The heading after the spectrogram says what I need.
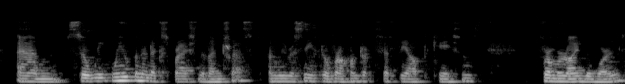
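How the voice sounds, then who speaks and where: A man with a Northern Irish accent speaks at a fairly quick pace and medium pitch. His voice is somewhat breathy, with fairly even intonation. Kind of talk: panel discussion on video call. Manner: hesitant, many fillers.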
